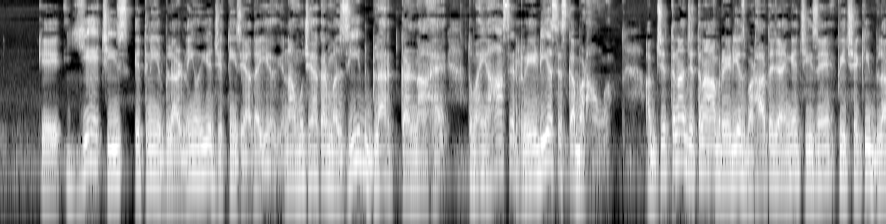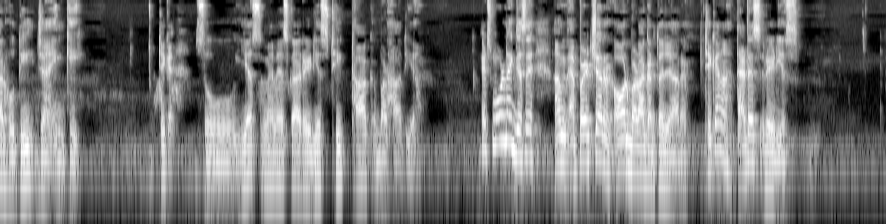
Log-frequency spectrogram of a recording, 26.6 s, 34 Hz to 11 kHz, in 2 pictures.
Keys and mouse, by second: 7.5-15.5 drag, 16.4-25.3 drag.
